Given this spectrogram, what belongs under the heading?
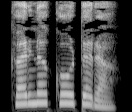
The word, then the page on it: ಕರ್ಣಕೋಟರ: karṇakōṭara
